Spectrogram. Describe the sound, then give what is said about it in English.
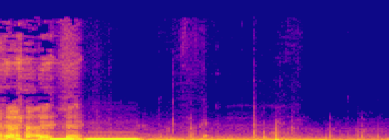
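A phone buzzes in two short bursts against a hard surface inside a car as text messages arrive, a low steady hum over road rumble, with a voice briefly audible at the start. “So, sorry, I don't know if that was in the cup holder, but if anyone heard those vibrations”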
